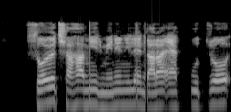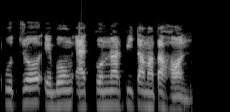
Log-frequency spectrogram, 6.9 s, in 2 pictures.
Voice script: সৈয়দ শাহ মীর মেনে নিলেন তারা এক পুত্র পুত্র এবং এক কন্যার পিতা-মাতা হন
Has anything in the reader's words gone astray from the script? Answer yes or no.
no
